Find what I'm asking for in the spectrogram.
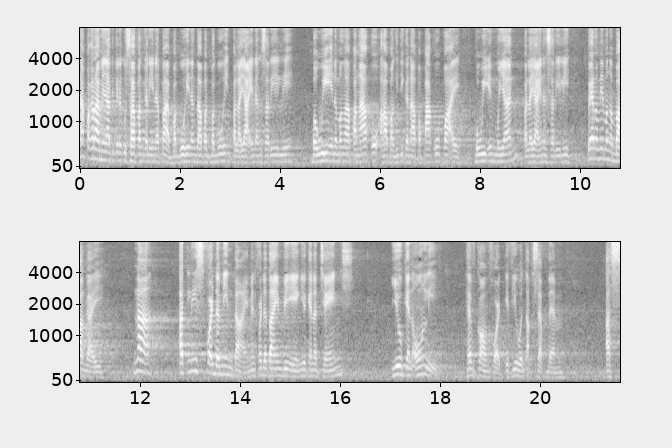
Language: Filipino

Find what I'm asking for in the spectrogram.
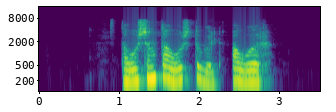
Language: Bashkir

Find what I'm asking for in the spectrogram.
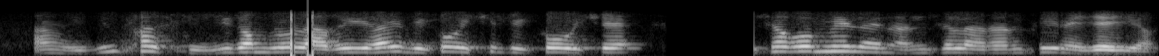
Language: Bodo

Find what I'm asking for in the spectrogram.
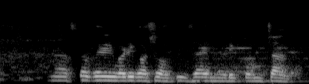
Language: Gujarati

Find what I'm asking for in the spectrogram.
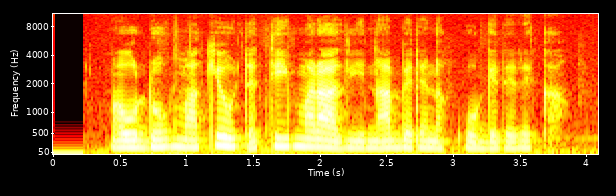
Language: Kikuyu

